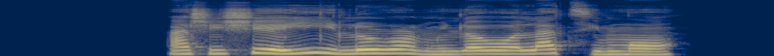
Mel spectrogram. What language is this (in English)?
Yoruba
